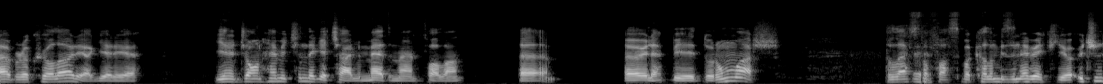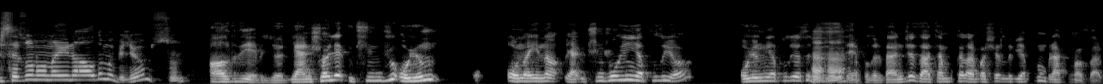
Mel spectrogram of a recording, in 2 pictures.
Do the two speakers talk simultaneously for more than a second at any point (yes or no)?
no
